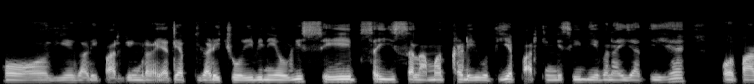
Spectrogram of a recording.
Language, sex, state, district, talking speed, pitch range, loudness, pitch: Hindi, male, Uttar Pradesh, Etah, 220 wpm, 105-115 Hz, -18 LUFS, 105 Hz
